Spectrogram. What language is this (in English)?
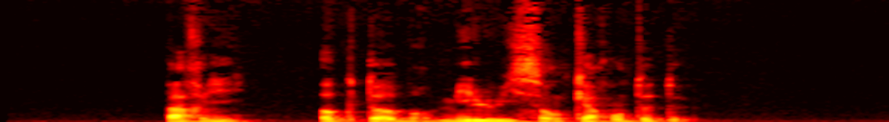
French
